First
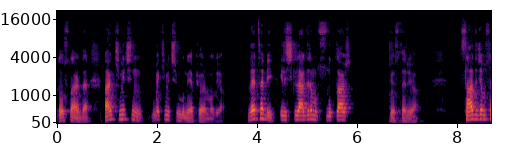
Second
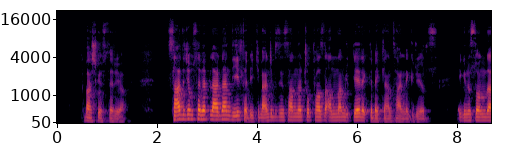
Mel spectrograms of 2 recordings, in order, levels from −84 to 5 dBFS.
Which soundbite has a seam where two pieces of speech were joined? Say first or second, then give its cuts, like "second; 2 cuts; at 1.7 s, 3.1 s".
first; 3 cuts; at 2.0 s, 4.3 s, 6.6 s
